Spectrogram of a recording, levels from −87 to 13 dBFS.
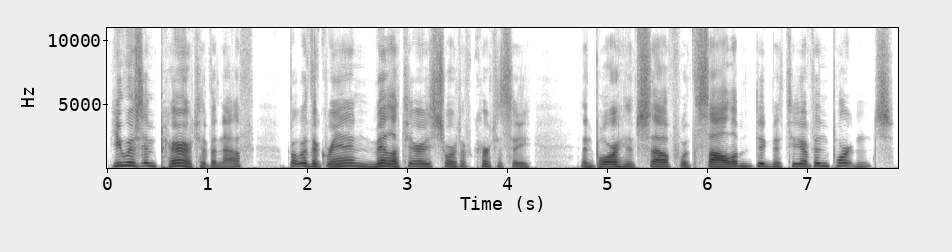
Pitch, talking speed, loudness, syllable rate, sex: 180 Hz, 150 wpm, -19 LUFS, 5.3 syllables/s, male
